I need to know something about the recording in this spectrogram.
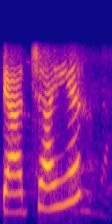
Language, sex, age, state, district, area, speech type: Urdu, female, 45-60, Delhi, Central Delhi, rural, conversation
